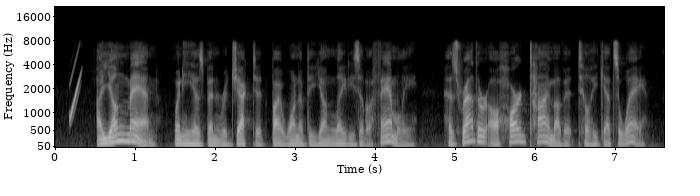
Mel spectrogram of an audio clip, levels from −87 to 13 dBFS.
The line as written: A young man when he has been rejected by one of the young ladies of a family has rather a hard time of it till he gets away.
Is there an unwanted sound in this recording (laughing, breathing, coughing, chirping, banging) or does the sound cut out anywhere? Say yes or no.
yes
